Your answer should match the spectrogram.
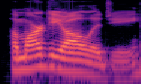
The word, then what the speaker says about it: hamartiology: So we're going to talk, and I always say it wrong. So, hamartiology. – There you go.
